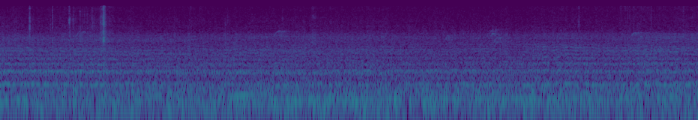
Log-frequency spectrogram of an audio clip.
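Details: Continuous humming drone of bees working palm flowers in bloom, an even layered buzz without breaks, plus a few faint ticks and a soft tap near the start.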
